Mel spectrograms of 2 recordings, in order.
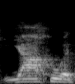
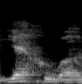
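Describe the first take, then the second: First: The first syllable has an 'ah' vowel. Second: The first syllable has an 'eh' vowel. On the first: This is the original form of the name. The speaker calls it right. "they stopped using the Yah sound" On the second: This is a later, altered form of the name. The speaker calls it wrong. "they started using the Yeh sound"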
